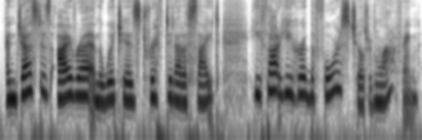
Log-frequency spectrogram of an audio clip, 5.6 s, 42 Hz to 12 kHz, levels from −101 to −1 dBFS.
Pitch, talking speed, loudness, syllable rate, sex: 240 Hz, 200 wpm, -18 LUFS, 4.8 syllables/s, female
